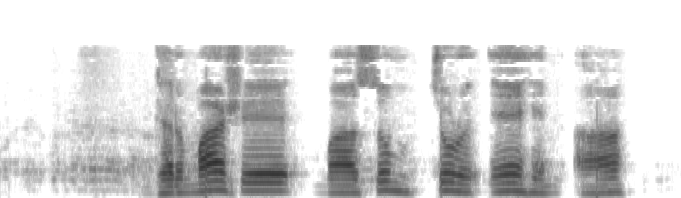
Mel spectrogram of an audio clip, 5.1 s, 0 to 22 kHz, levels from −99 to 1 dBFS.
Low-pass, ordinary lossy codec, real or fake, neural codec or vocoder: 9.9 kHz; MP3, 32 kbps; real; none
